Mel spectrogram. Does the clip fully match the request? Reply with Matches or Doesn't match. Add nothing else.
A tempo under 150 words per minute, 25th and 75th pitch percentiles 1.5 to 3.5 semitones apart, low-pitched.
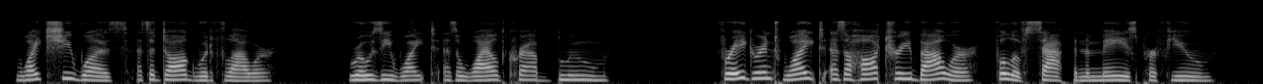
Doesn't match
